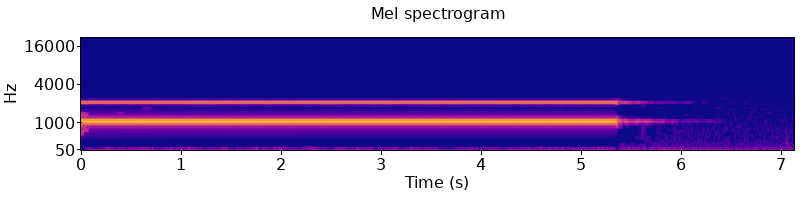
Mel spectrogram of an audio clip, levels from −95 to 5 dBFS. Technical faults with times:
0.00-7.13 MP3 compression

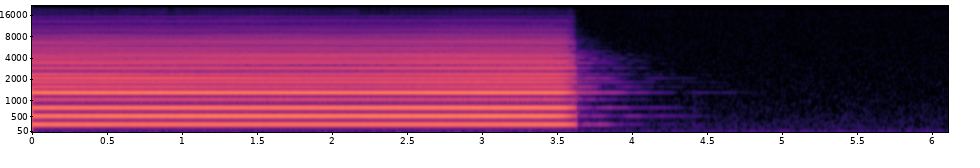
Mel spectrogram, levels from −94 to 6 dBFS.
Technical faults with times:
none

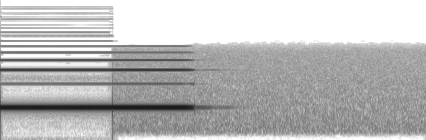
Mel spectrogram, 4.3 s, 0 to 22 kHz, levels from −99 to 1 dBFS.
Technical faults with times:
1.12-4.26 input switched to a poorer device

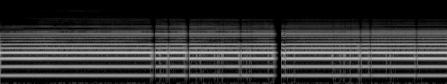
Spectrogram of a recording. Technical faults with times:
1.49-4.19 repeated packet loss (robotic sound)

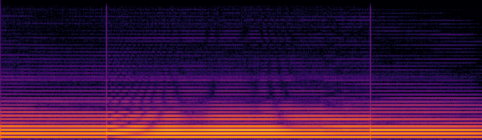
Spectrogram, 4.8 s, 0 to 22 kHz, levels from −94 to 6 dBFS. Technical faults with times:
1.06-3.70 doubled audio track

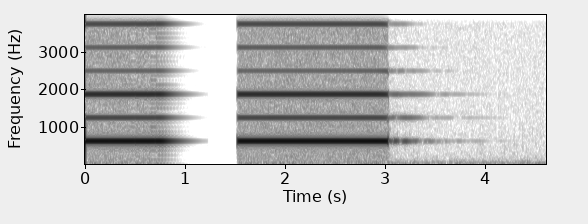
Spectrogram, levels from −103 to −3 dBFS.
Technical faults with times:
0.46-0.72 short concealed packet loss
0.72-1.53 long network dropout

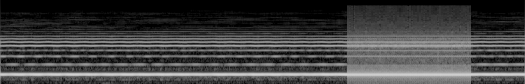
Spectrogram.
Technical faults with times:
3.48-4.72 system hang loop

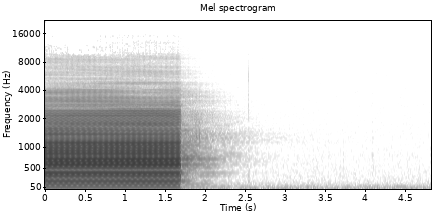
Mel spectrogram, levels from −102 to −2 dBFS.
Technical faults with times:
none

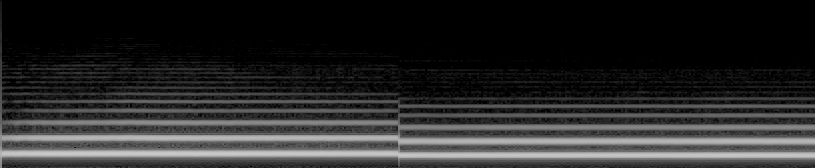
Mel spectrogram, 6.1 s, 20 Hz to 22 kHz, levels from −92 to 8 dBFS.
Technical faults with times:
2.98-6.12 section at the wrong speed

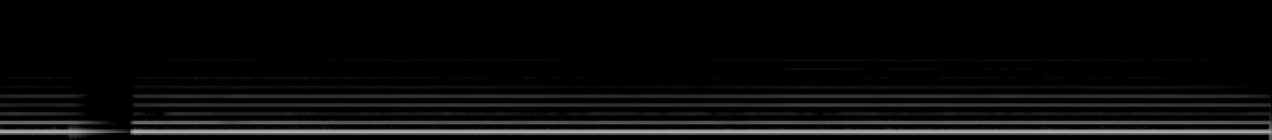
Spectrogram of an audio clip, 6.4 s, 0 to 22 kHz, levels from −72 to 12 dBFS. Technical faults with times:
0.35-0.68 long network dropout

